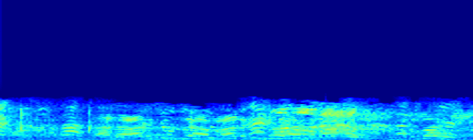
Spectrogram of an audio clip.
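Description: Several voices talking over one another close to the microphone: spectators chattering at a football match.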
